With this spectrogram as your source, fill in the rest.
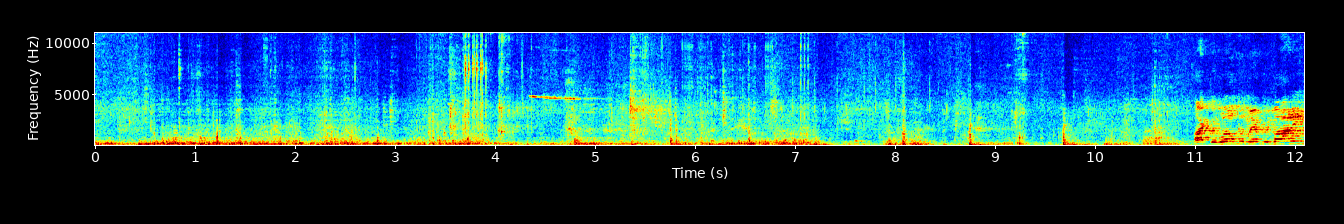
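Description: A crowd of people murmurs and chatters in a large room.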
